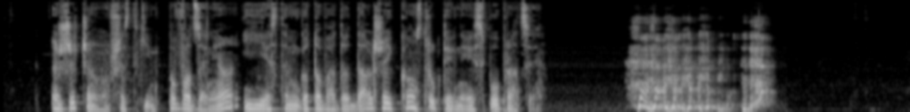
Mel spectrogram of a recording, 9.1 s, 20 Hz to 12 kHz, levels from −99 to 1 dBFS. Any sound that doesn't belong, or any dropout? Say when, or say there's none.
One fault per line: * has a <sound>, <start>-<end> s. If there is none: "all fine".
* has a laugh, 6.2-7.8 s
